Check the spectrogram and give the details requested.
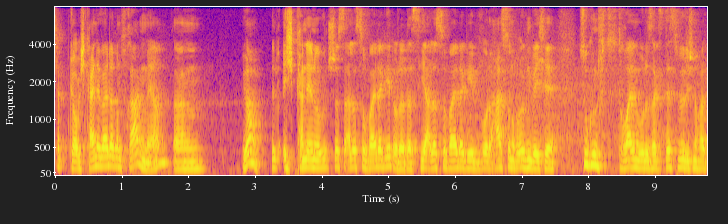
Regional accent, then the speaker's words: Leipzig, Saxony, Germany; Da war ein Fan erbost, dass ich mitkommentiert habe als Leipziger

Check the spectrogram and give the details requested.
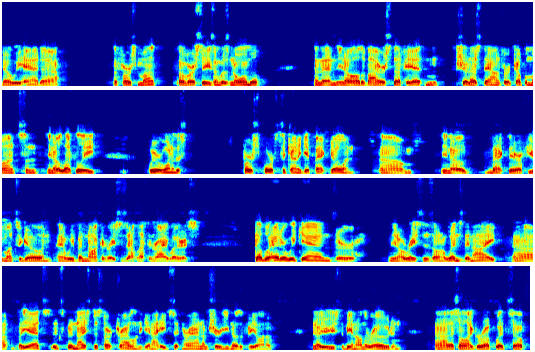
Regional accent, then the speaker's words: Ohio, United States; I'm from Ohio, so I'm a big Ohio State fan

